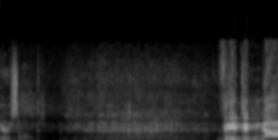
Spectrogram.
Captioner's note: laughter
